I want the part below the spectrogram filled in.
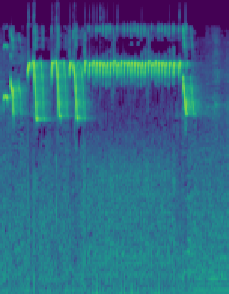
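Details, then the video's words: Argentine jilguero, or saffron finch, sings a few high descending notes that run into a long rapid trill of evenly pulsed high notes, finishing with one falling slur; faint hum below. "JILGUERO ARGENTINO"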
